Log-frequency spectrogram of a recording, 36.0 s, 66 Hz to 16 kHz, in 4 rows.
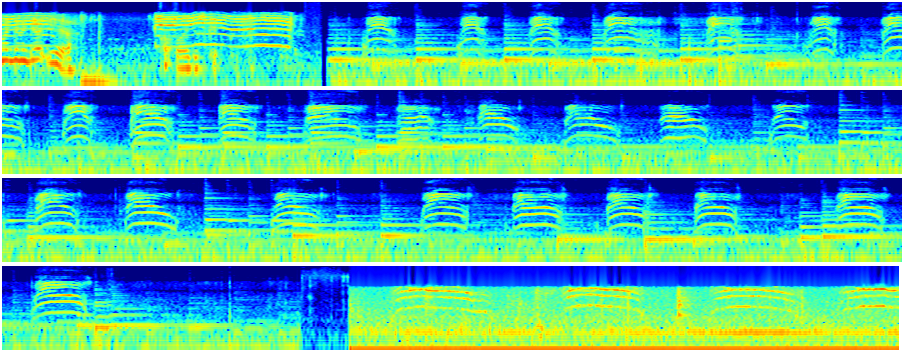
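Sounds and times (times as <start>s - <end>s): kitten meowing: 1.5s - 3.0s, 3.6s - 16.1s, 16.7s - 17.1s, 18.3s - 19.8s, 20.7s - 21.3s, 22.2s - 25.4s, 26.3s - 27.9s, 30.9s - 31.8s, 32.6s - 33.4s, 34.1s - 35.9s
soft background music: 3.3s - 30.1s.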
